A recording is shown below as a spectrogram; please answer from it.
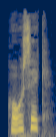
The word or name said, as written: hårsæk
